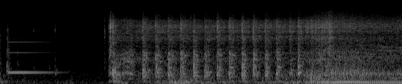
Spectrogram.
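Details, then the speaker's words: 200,000-mile Mini Cooper started with the radiator removed and no coolant: a faint whir, then about two seconds of starter chugs before it catches into a smooth idle; cranking slightly longer than usual for this car. "A little bit longer than I expected, but yeah, not going to run it for too long because there's no water in it, so let's turn it off."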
